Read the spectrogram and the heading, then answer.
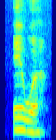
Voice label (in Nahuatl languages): "ehuah", Náhuatl; INALI; UTexas; NAHUATLAHTOLLI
